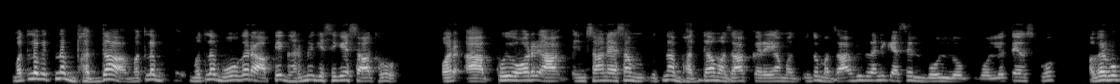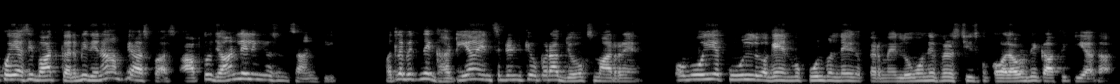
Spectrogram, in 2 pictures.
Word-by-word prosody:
मतलब 250 +9 +2
इतना 265 +3 0 0.2
भद्दा 145 - +4
मतलब 205 +4 -2 0.3
मतलब 225 +7 -2
वो 190 +4 0
अगर 235 +1 +2
आपके 215 +9 +4
घर 145 -4 -6
में 205 +4 -5
किसी 185 0 -4
के 195 0 +1
साथ 155 -5 +2
हो 165 - -7 0.4
और - - +4
आप 145 0 +4
कोई 195 +1 +2
और 190 +2 +3
आ 160 0 +7 0.2
इंसान 175 +3 -1
ऐसा 175 +2 +2 0.2
इतना 200 +7 -1
भद्दा 170 +4 0
मज़ाक 165 -1 +1
करें 150 -1 -1
या 160 - 0
म 150 - -8 0.2
ये - - -14
तो 195 - -5
मज़ाक 160 +2 +1
भी 195 - -5
पता 190 -1 -3
नहीं 200 +1 -7
कैसे 180 +1 -2
बोल 155 +1 -2
लोग 145 -1 -5
बोल 140 0 -7
लेते 160 +2 -3
हैं 165 - 0
उसको। 170 +3 -10 0.4
अगर 200 - +4
वो 205 +1 +3
कोई 220 +1 +5
ऐसी 220 +1 +2
बात 200 +1 +5
कर 170 -2 +2
भी 220 +4 0
दे 190 -1 +1
ना - - +1
आपके 245 -4 -4
आस-पास 180 - +1
आप 150 - +2
तो 235 - 0
जान 175 +4 +2
ले 255 0 +5
लेंगे 235 -3 -2
उस 195 - -7
इंसान 160 -6 -8
की 135 - -21 0.5
मतलब 250 -1 0
इतने 245 +2 +1
घटिया 195 +12 0
इन्सिडेंट 210 -2 -3
के 225 - -3
ऊपर 210 0 -2
आप 210 0 +4
जोक्स 170 +3 -4
मार 155 -2 +3
रहे 150 0 -3
हैं 145 +7 -11 0.3
और 205 - -4
वो 225 +2 +3
ये 240 0 +2
कूल 220 -1 +1
अगेन 185 0 +4
वो 180 - -4
कूल 185 +1 +1
बनने 170 -2 -3
के - - -8
चक्कर 150 -1 -6
में। 150 0 -6
लोगों 155 +4 -1
ने 180 +1 -1
फिर 175 +2 -1
उस 170 - -3
चीज़ 170 -3 -6
को 170 - -16
कॉल 150 -1 +4
ऑउट 155 +2 +4
भी 180 - -3
काफ़ी 150 +1 +3
किया 155 -3 -2
था, 355 - -6
180 Hz, 250 wpm, -23 LUFS, 155-205 Hz, 0.5 s, आ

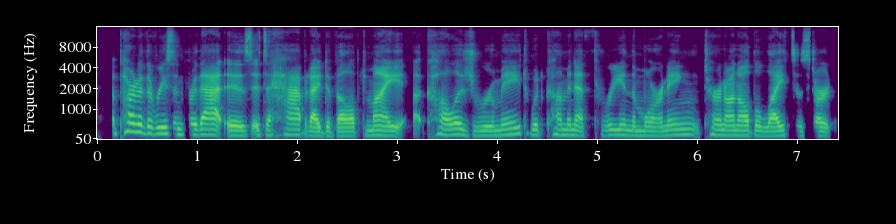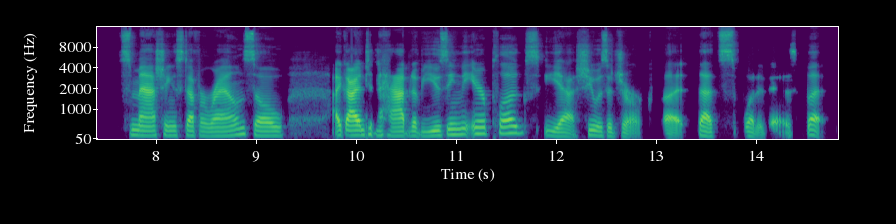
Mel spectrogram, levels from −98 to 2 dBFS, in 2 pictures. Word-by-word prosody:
A - - -5
part 275 -2 +4
of 255 - +4
the 220 - +1
reason 205 -3 +1
for 175 -1 0
that 175 -1 +5
is, 150 -1 +2
it's 165 - -1
a - - 0
habit 170 0 +1
I - - +8
developed. 135 +1 0
My, 155 -1 +3
uh, 390 - -4
college 175 -3 0
roommate 165 +9 -2
would 170 - -3
come 170 -2 -5
in 165 - -1
at - - -1
3 165 +2 -4
in 165 -2 -2
the 150 - -3
morning, 155 +5 -3
turn 165 -1 -2
on 155 0 +2
all 155 0 +3
the 155 - -2
lights, 140 +2 +1
and 145 - -7
start 140 0 -1 0.3
smashing 150 -1 +1
stuff 150 0 -1
around. 140 +6 -1
So, 145 -4 0 0.5
I - - +3
got 155 0 +9
into 160 - 0
the 150 - -6
habit 140 -1 +3
of 145 - -4
using 150 +6 -1
the 190 - -4
earplugs. 215 +2 -1
Yeah. 130 -4 -2
She 165 - -5
was 140 -3 -4
a - - -2
jerk, - - -6 0.2
but - - 0
that's - - +1
what - - -4
it - - -11 0.2
is. - - -8
But 345 -1 +1
155 Hz, 225 wpm, -24 LUFS, 145-175 Hz, 0.5 s, got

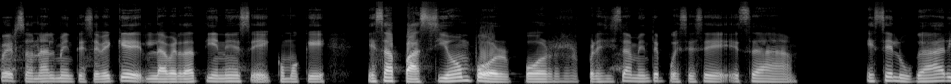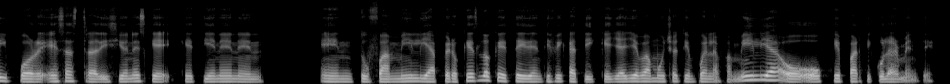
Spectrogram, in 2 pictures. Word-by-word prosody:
personalmente?, 135 - 0
se 120 - -1
ve 135 +2 +3
que, 160 +1 +5
la 130 -1 +4
verdad, 130 +2 +4
tienes, 140 -1 0
eh, 60 -1 0
como 130 -2 -2
que 130 -1 0 0.4
esa 155 +2 +5
pasión 150 +8 +5
por 125 -8 +7
por 125 0 +3 0.3
precisamente, 140 +4 -1
pues 140 -3 -5
ese 135 +1 -1
esa, 135 -4 -2 0.7
ese 155 +3 0
lugar 145 +2 +1
y 165 - -1
por 135 -5 -2
esas 145 +3 -5
tradiciones 135 +2 -4
que 130 -2 -5
que 130 - -6
tienen 130 0 -5
en 120 -1 -7 0.6
en 130 -1 -5
tu 130 0 -4
familia, 135 +2 -2
pero 130 -2 -5
¿qué 165 - -3
es 165 - -4
lo 190 -1 -2
que 155 -3 -3
te 145 -1 -3
identifica 130 +1 -4
a - - -9
ti? 120 -2 -8
¿Que 120 -1 -7
ya 130 +1 -2
lleva 140 0 -1
mucho 140 0 -5
tiempo 135 -1 -6
en 130 - -5
la - - -7
familia 205 0 -1
o - - +3 0.3
o 130 - -7
qué 140 - -3
particularmente? 130 - -6
135 Hz, 165 wpm, -21 LUFS, 130-145 Hz, 0.7 s, por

